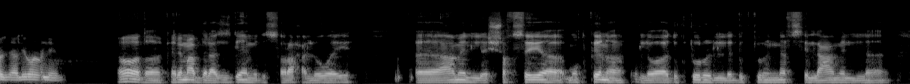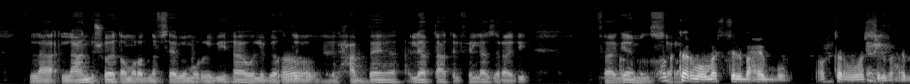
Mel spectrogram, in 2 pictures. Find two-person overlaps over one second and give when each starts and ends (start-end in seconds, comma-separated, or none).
none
